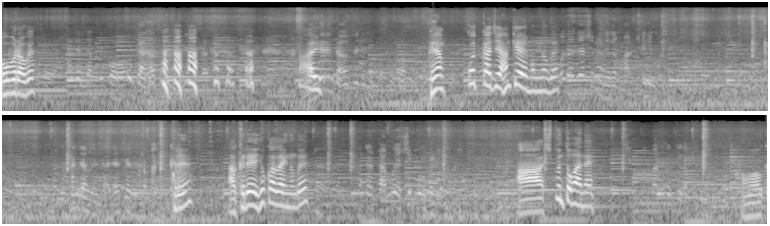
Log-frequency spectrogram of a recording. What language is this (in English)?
Korean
